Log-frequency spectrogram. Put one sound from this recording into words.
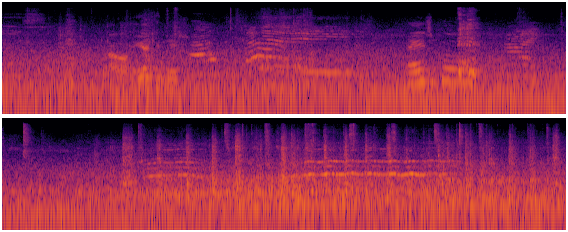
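A young girl talks and squeals nearby.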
